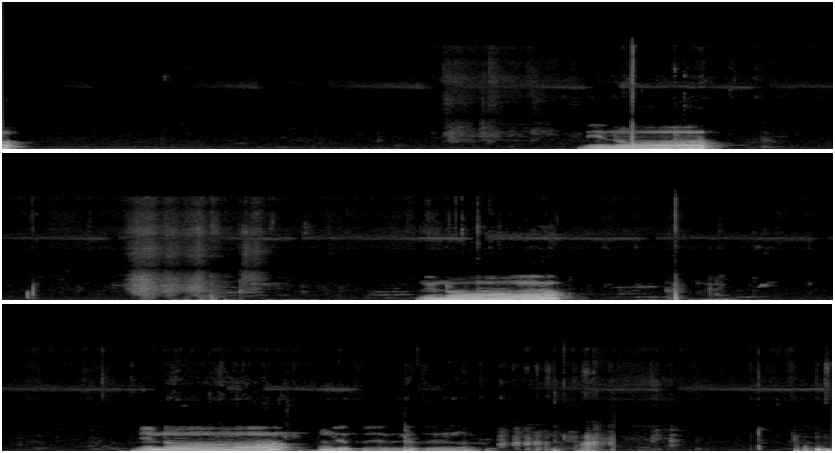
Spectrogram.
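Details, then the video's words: Baby monkeys Moni and Mino, kept indoors, excited at morning milk time: three loud, harsh, drawn-out cries about a second long, spaced several seconds apart. A woman speaks Indonesian softly between them. "it's time to drink morning milk, baby monkeys Moni and Mino are very excited"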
